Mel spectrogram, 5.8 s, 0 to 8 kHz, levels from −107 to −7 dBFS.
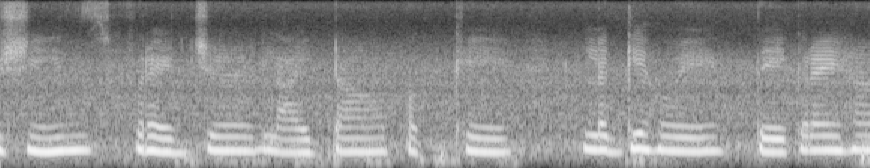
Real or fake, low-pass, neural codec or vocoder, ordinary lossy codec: real; none; none; none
